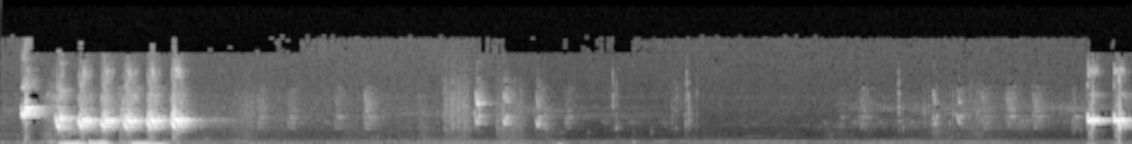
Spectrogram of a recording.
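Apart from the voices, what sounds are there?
bird song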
